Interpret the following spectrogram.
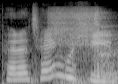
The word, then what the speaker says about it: Penetanguishene: Penetanguishene, that's what it's pronounced.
